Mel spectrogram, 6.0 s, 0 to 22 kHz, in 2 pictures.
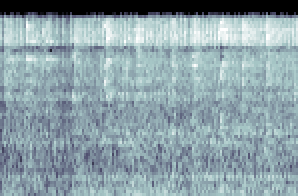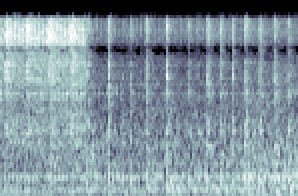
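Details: Toro CCR2450, 141cc R-Tek two-stroke on mixed gas, after carburetor cleaning following a no-start: fires and holds a steady, even buzz with music over it, no misfire or surging; normal running.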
